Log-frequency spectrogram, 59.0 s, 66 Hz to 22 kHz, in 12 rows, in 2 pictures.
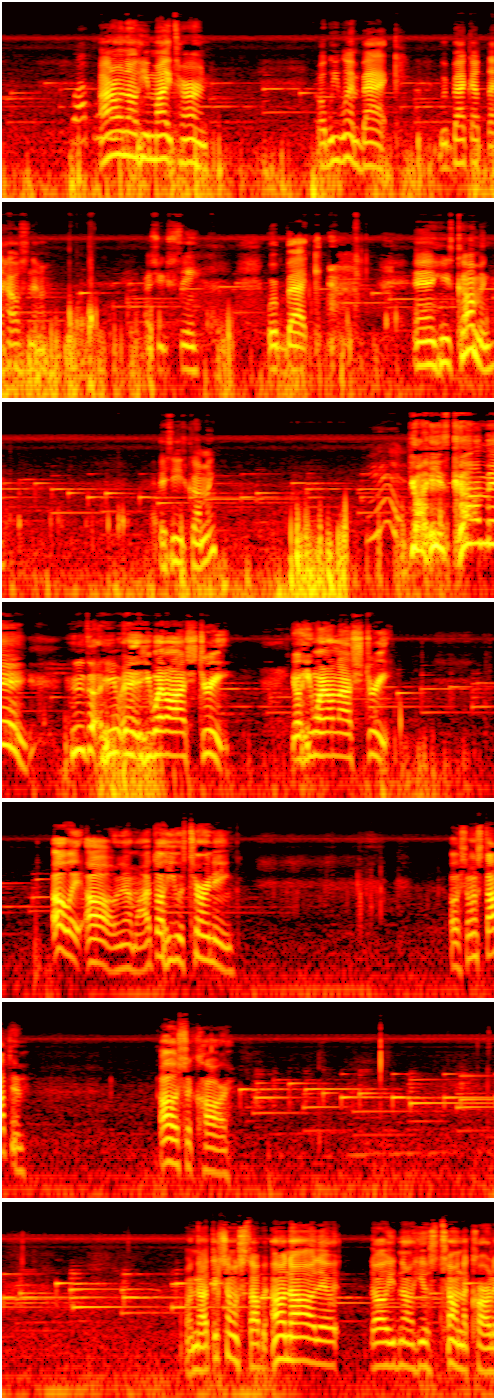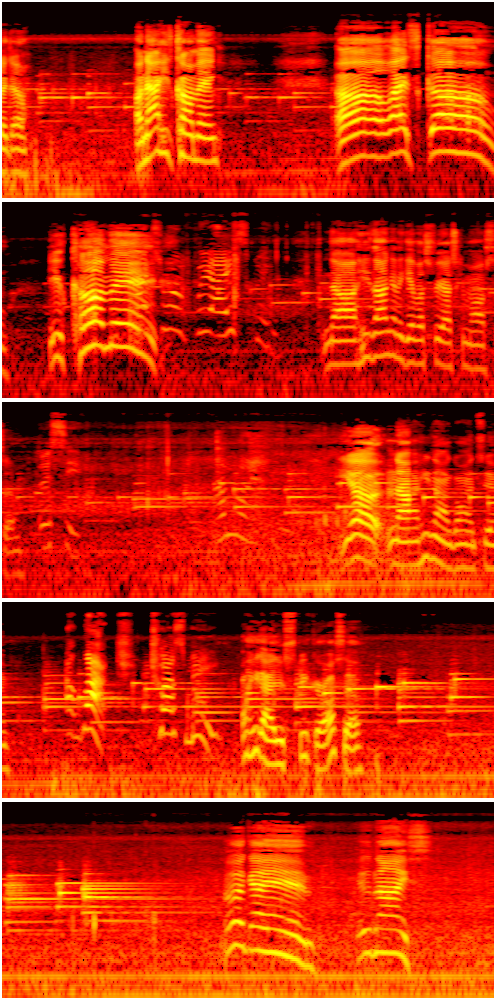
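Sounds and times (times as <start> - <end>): ice cream truck chime jingle: 0.0 - 59.0
truck engine hum: 40.8 - 59.0.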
